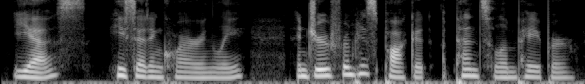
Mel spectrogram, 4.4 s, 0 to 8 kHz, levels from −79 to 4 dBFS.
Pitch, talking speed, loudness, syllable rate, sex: 175 Hz, 180 wpm, -18 LUFS, 5.2 syllables/s, female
